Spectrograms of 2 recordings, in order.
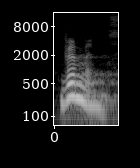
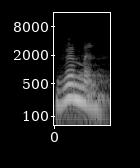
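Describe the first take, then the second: Both takes have the same delivery.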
